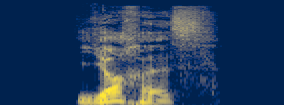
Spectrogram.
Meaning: genitive singular of Joch
- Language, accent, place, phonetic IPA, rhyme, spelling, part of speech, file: German, Germany, Berlin, [ˈjɔxəs], -ɔxəs, Joches, noun, De-Joches.ogg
